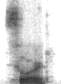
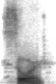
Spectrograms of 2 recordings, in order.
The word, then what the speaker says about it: sword: do you say sword sword silent W right sword I wasn't looking for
